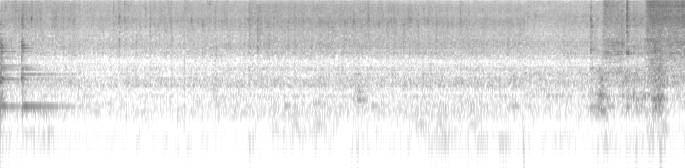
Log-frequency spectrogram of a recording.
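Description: Grated egg sizzling and frying in a pan of cooked spice gravy while being stirred, a steady soft hiss with occasional scrapes, louder clatter near the end.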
